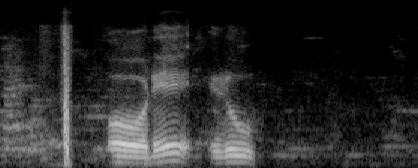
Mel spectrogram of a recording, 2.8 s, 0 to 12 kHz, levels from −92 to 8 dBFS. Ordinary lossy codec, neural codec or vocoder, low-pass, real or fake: Opus, 16 kbps; none; 7.2 kHz; real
